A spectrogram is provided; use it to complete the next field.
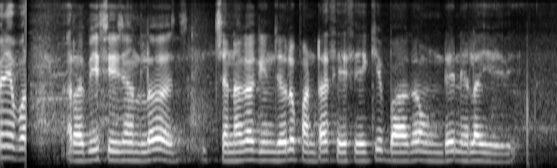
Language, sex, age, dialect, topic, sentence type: Telugu, male, 18-24, Southern, agriculture, question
